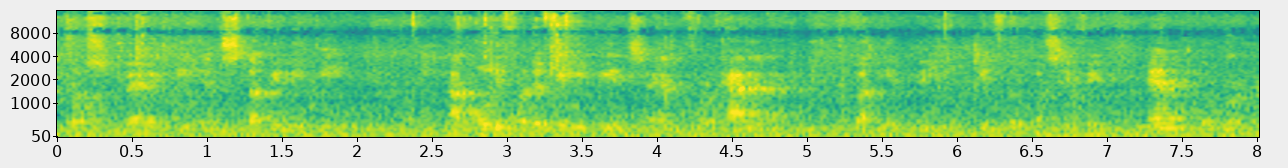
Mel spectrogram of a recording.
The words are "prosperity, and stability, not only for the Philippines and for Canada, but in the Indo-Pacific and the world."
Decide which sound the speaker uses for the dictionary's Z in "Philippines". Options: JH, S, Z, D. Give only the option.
S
